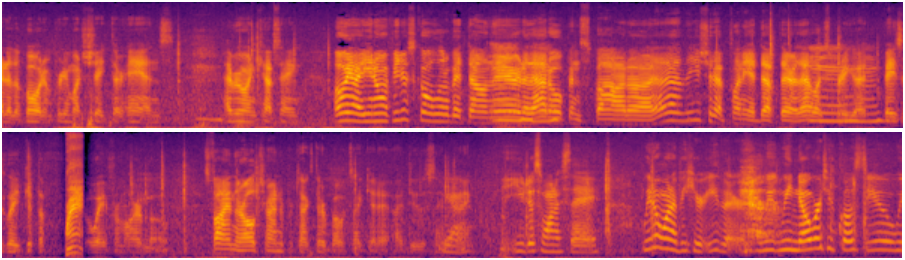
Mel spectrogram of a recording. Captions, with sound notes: of the boat and pretty much shake their hands. Everyone kept saying, oh yeah, you know, if you just go a little bit down there to that open spot, ah, you should have plenty of depth there. That looks pretty good. Basically get the (quacking) away from our boat. It's fine, they're all trying to protect their boats. I get it, I'd do the same thing. - You just want to say, we don't wanna be here either. We know we're too close to you.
